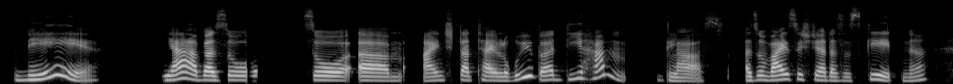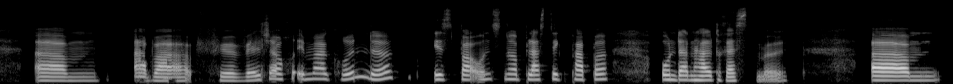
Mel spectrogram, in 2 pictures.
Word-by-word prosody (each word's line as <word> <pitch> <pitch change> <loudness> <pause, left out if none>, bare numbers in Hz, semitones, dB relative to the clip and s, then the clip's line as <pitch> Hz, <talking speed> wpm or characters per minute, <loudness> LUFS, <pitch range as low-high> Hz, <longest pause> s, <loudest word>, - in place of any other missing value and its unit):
Ne. 220 - +1 0.6
Ja, 235 +6 +5
aber 200 -2 +5
so 200 0 -1 0.6
so, 195 -2 +3
ähm, 180 -2 +4 0.2
ein 185 +3 0
Stadtteil 190 -3 0
rüber, 215 - +2
die 235 +7 -5
haben 385 +10 -2 0.4
Glas. 160 -4 -4 0.2
Also, 200 +2 -1
weiß 225 +4 +4
ich 230 - -6
ja, 200 -3 +2
dass 175 -1 -4
es 165 -3 -10
geht, 220 -8 -1
ne? 185 +7 -8 0.6
Ähm, 175 -1 -2 0.3
aber 170 -1 -1 0.2
für 175 -2 -4
welche 190 +6 -2
auch 240 - -10
immer 250 +1 -3
Gründe 255 +2 -3 0.4
ist 225 0 -3
bei 220 -2 +1
uns 245 +2 -6
nur 240 -1 -2
Plastik, 225 +1 -3
Pappe 235 +2 -1 0.5
und 220 -1 0
dann 205 -1 +1
halt 200 -1 +1
Restmüll. 175 0 -4 0.8
Ähm. 190 0 +6
200 Hz, 120 wpm, -22 LUFS, 180-230 Hz, 0.8 s, Ähm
